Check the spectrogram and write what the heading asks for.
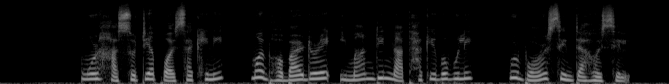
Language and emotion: Assamese, fearful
